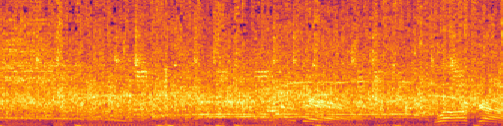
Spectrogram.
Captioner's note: cheers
